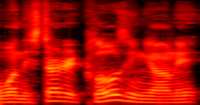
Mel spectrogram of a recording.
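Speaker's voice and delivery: usual speaking voice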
